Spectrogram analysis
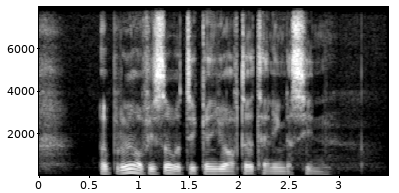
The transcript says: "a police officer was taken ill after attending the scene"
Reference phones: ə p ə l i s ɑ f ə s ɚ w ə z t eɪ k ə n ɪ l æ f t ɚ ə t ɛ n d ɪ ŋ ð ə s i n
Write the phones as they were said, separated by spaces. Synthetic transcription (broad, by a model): ə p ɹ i ɑ f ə s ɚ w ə t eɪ k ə n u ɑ f t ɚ ə t ɛ n d ɪ ŋ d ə s i n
